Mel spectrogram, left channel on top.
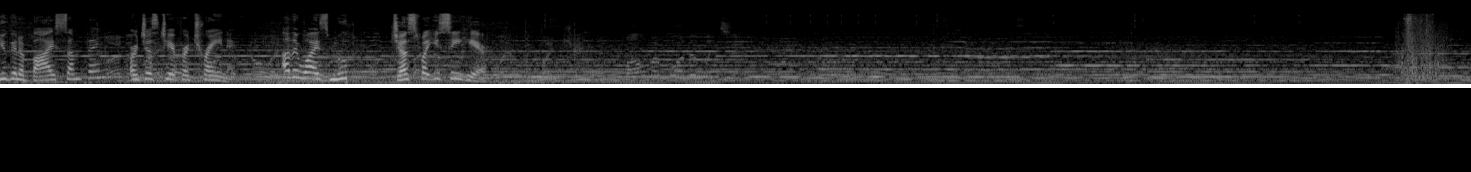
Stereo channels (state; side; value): silent; right; digital silence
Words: gonna buy something? Or just here for training? Otherwise, move. Just what you see here.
